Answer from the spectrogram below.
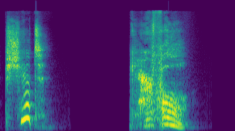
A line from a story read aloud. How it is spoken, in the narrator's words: whispered Justin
